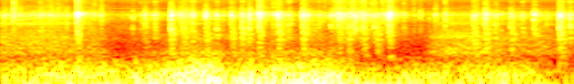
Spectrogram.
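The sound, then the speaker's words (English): Fingers type on a computer keyboard in a quick, irregular run of light clicks, fairly faint and alone without voices. “I typed Goliath grouper.”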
